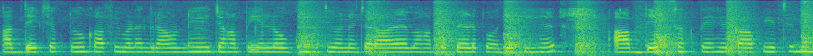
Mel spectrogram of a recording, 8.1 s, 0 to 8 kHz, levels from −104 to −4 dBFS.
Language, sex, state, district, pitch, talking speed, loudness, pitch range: Hindi, female, Chhattisgarh, Raigarh, 230 Hz, 230 wpm, -17 LUFS, 225-235 Hz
